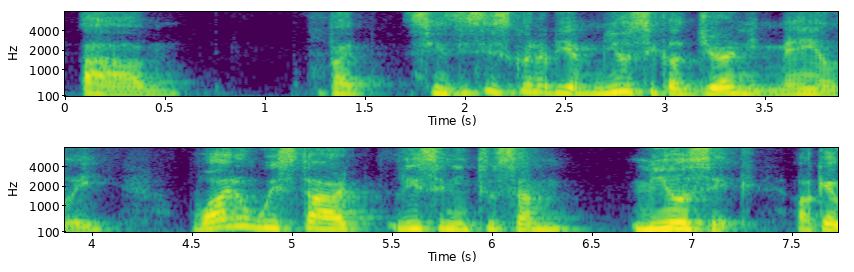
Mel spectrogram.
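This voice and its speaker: A man from Peru, a musician guest patiently explaining music to children over a video call. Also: high-pitched.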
